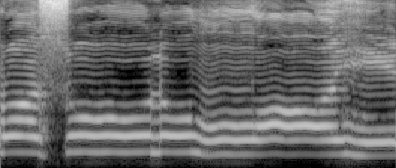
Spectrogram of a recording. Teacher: रा के ऊपर ज़बर है, रा को वहाँ पर मोटा यानी पुर पढ़ेंगे। सीन के साथ वाव मद्दा है, सीन वाव पेश सू को थोड़ा खींच कर पढ़ेंगे।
